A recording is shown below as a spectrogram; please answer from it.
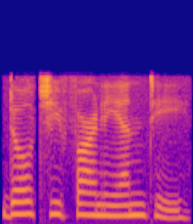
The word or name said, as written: dolce far niente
